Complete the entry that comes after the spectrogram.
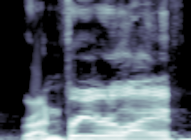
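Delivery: mock alarm. Mock warning to the bears.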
